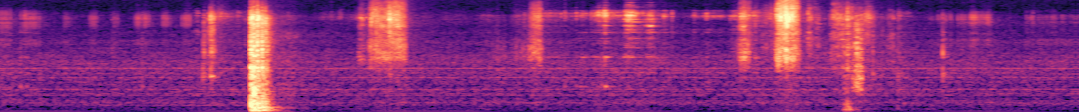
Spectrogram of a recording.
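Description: Handling noises on a work surface: a loud thunk about two and a half seconds in, then a short rustle, scattered sharp clicks and another thunk.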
